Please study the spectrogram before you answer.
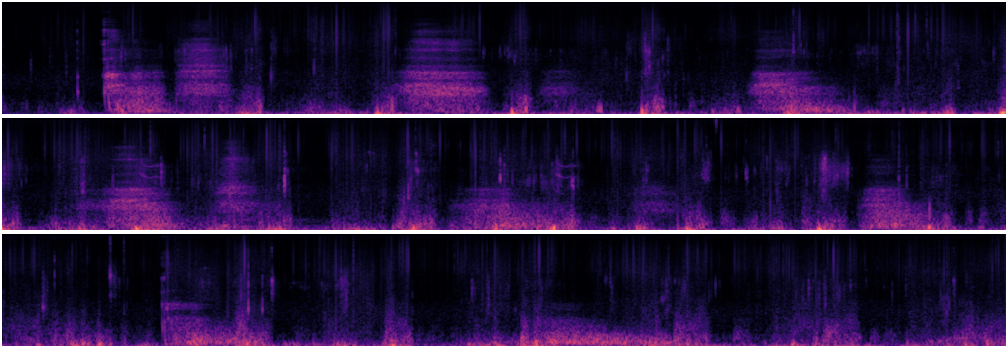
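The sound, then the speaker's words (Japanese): Soft scraping strokes of a cotton swab rubbed inside the right ear during an ear massage. Many rhythmic rubbing passes repeat at an unhurried, uneven pace across the whole stretch, with no talking. “綿棒をこすりつけて耳の中をマッサージですよ。”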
